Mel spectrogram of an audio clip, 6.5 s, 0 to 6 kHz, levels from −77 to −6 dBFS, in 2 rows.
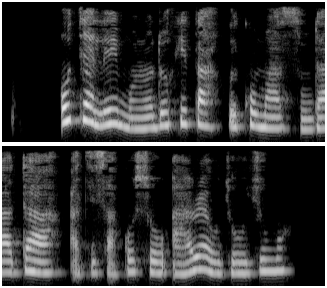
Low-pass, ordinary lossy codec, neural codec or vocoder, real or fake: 5.4 kHz; MP3, 32 kbps; codec, 16 kHz, 16 kbps, FunCodec, trained on Chinese and English, 50 frames a second; fake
